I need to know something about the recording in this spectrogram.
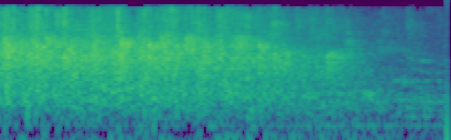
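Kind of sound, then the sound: crowd, audience round of applause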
